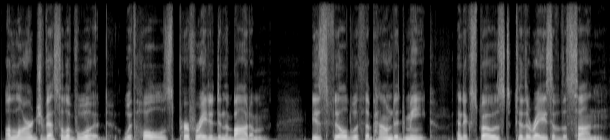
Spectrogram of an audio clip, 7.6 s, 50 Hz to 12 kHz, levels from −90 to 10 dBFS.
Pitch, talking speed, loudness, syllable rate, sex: 95 Hz, 195 wpm, -19 LUFS, 5.7 syllables/s, male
